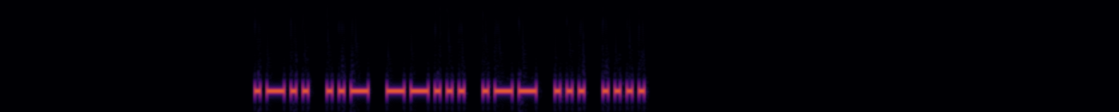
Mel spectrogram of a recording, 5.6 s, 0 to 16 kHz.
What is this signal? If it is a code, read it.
Morse code, heard as a keyed tone, about 40 wpm, 700 Hz. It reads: LU7WSH
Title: DXCC-100 Call Signs - 6 Characters - Repeated 3x - 40wpm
